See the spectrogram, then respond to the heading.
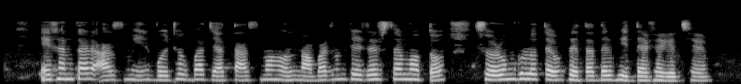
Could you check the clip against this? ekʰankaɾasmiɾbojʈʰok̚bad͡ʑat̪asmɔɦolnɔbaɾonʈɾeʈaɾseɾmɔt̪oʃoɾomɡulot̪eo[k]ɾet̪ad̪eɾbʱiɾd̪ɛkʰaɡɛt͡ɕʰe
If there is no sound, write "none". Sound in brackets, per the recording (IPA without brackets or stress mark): k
